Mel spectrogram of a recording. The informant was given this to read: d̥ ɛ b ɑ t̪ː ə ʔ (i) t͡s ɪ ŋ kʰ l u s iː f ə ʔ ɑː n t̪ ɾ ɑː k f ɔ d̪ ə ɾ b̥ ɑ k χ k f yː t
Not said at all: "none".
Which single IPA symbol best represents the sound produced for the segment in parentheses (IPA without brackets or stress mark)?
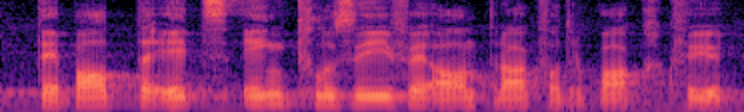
ɪ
